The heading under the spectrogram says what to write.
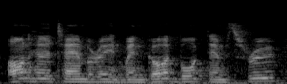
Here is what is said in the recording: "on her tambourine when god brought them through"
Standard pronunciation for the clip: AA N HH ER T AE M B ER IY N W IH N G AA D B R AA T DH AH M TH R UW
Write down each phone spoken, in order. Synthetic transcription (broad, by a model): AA N HH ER T AE M B ER IY N W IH N G AA D B AA T DH AH M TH R UW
